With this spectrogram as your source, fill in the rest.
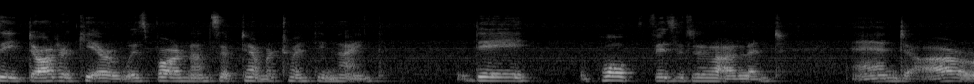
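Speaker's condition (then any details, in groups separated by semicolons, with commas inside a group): Multiple sclerosis; diagnosed age 33, walker then permanent wheelchair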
